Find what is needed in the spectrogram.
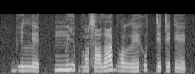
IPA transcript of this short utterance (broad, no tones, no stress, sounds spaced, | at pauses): bʱ i lː e | mː ĩ ɦ ɪ p bʱ ɔ̃ sˤ i ə̯ ðˤ i ə̯ bʱ ɔ lː ẽ h u tː ɪ t e t ẽ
